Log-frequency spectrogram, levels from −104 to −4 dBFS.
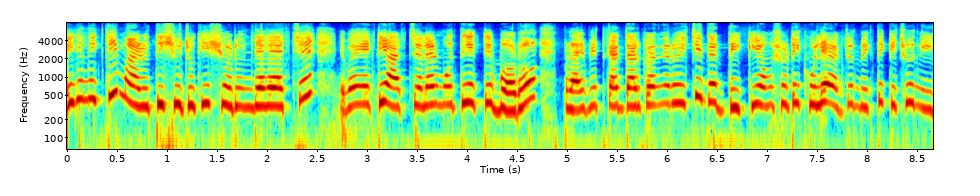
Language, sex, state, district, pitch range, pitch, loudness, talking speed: Bengali, female, West Bengal, Purulia, 335-380 Hz, 360 Hz, -13 LUFS, 195 wpm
